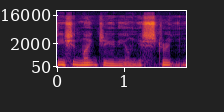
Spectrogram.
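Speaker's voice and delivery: very quiet, hushed, barely-there voice. Doing Jason's voice for the stream: imitating Jason. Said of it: "I'm gonna deliberately play Jason's voice".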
